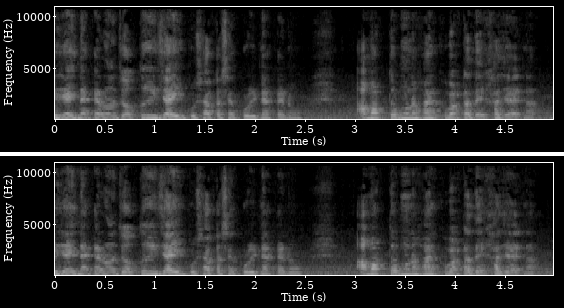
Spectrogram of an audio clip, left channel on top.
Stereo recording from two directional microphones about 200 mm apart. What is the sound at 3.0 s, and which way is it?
A woman's voice, 15° left (ahead or behind).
